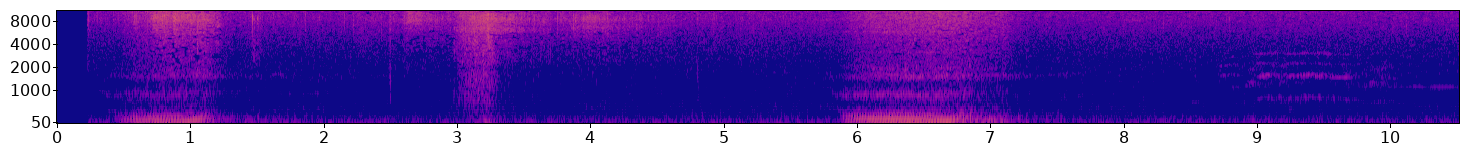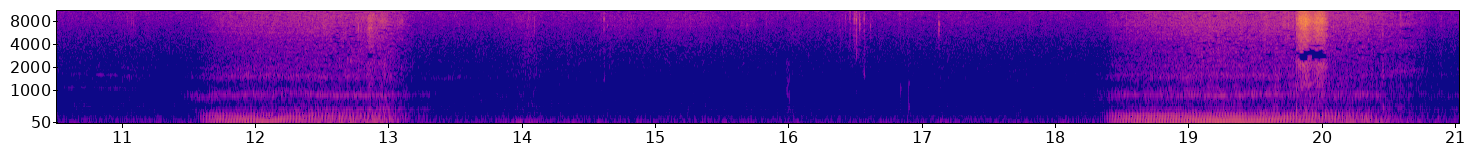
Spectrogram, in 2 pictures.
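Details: Myrtle, registered as Whitwood Lass, an 18-month-old horse sleeping soundly and snoring: four deep, rumbling breaths arrive about every six seconds, low and broad, separated by near-silent pauses.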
